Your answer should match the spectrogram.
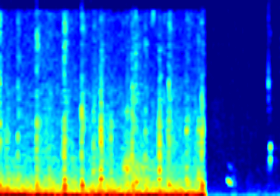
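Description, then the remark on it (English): A dense, rapid clatter of reporters typing on several computer keyboards at once as a Michigan captain says he guarantees Michigan will beat Ohio State, cutting off abruptly, leaving near silence with a couple of faint clicks and a sharp knock at the end. “What cracks me up about that clip is right as it comes out of his mouth, you hear the yeah on the keyboard.”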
